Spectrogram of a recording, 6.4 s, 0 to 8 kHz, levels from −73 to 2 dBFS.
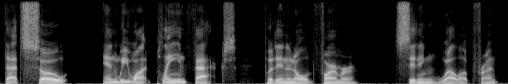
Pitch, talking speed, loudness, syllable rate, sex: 105 Hz, 140 wpm, -19 LUFS, 3.6 syllables/s, male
